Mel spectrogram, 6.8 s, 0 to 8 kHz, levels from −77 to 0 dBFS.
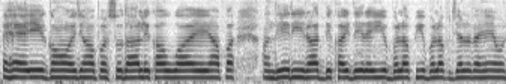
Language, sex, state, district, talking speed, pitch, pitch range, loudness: Hindi, male, Bihar, Darbhanga, 220 wpm, 250 Hz, 250-255 Hz, -19 LUFS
